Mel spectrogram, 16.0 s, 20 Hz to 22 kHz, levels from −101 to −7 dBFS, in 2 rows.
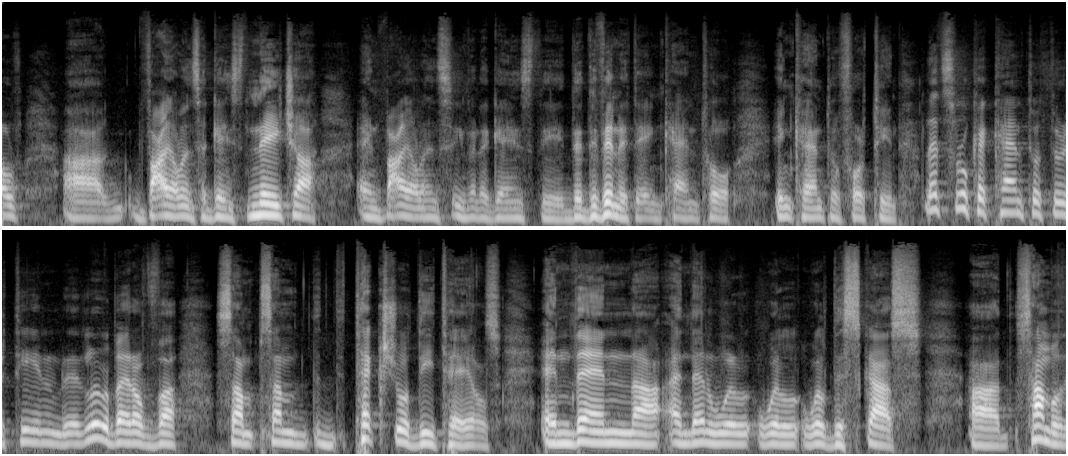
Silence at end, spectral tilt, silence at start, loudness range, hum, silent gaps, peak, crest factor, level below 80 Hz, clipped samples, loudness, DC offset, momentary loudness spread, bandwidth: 0 s; -5.5 dB/octave; 0 s; 6 LU; none; none; -2 dBFS; 22 dB; -56 dBFS; under 0.1%; -24 LUFS; under 0.1%; 14 LU; 16.5 kHz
